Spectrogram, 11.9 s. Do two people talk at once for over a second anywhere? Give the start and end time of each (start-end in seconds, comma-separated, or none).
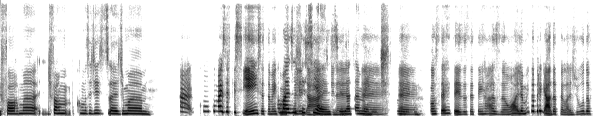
5.5-8.1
